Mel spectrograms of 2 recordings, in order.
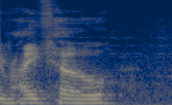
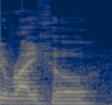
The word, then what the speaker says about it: Raikou: here with your losses it is and always will be raikou agreed agreed like it's definitely raikou Congrats to them I'm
